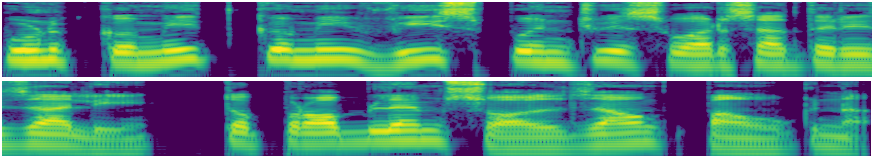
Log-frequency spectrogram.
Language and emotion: Goan Konkani, neutral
